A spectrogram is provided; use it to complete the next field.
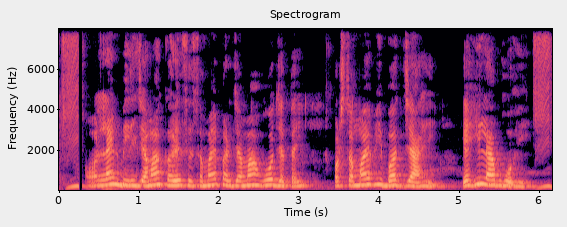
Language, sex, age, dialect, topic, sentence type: Magahi, male, 18-24, Western, banking, question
